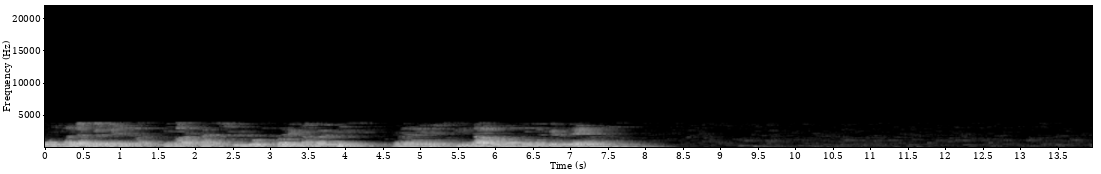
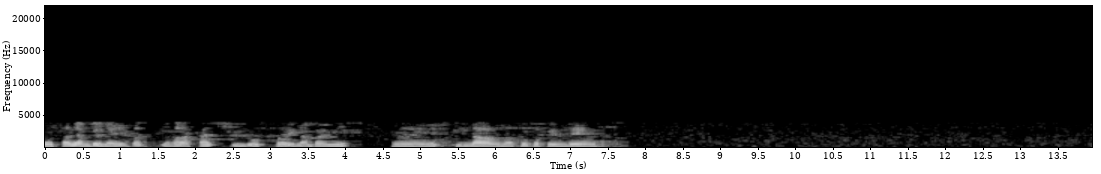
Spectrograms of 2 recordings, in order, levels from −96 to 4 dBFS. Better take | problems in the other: second | room echo; dies away in 1 s

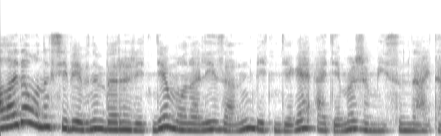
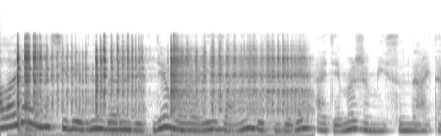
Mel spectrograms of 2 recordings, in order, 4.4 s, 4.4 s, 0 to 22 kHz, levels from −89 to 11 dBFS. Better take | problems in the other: first | background sound (Coin (dropping)); 1 dB above the speech

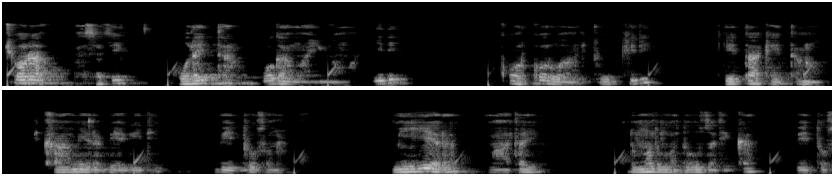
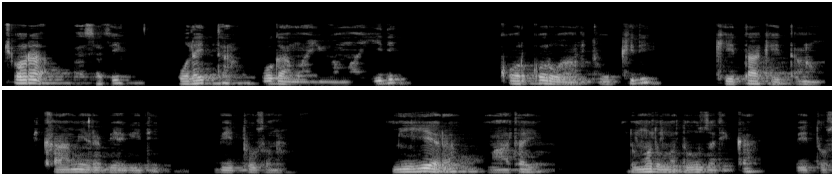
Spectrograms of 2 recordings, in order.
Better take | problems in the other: second | noise reduction (neural mask model DeepFilterNet 3)

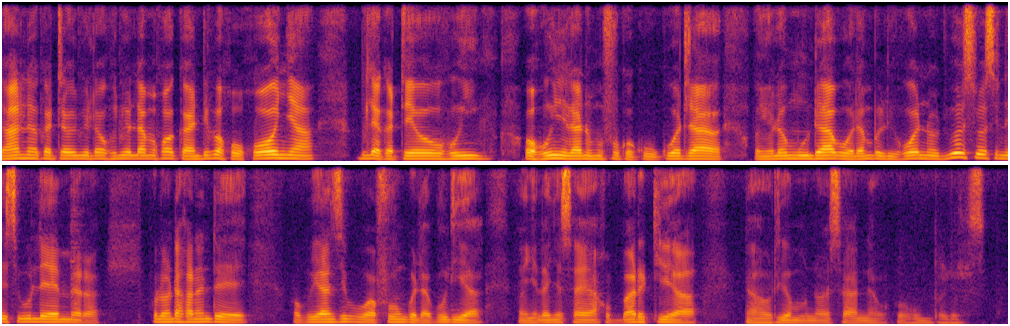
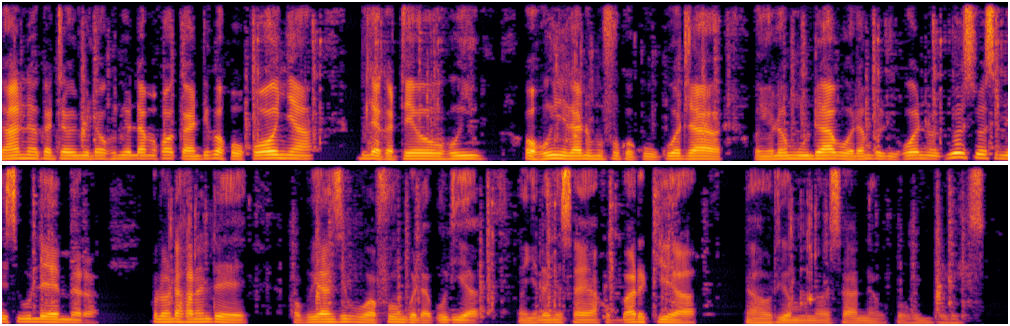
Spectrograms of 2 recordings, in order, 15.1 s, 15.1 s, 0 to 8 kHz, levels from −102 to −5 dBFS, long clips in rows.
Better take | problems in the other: first | noise reduction (classical method spectral subtraction)

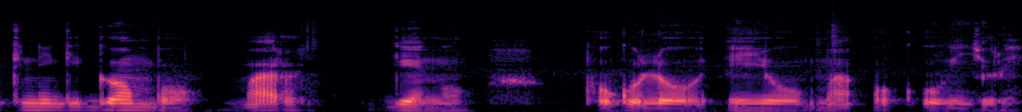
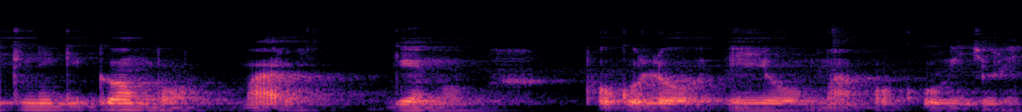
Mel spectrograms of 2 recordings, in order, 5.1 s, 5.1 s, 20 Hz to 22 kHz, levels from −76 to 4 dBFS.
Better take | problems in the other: first | room echo; dies away in 0.9 s

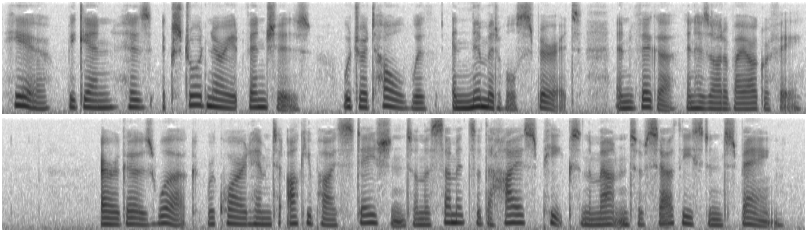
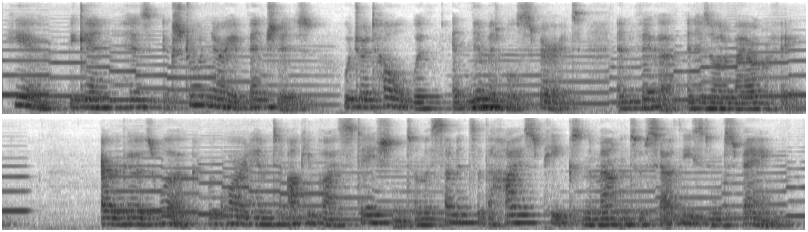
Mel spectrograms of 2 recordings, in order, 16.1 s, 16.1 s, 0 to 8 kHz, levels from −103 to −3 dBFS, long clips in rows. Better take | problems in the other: first | background sound (Wind instrument, woodwind instrument); 9 dB below the speech // room echo; dies away in 0.6 s

